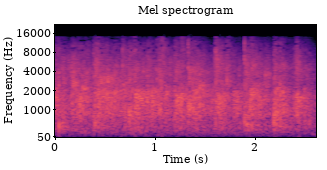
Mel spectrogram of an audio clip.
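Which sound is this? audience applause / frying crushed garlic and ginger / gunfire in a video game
audience applause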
